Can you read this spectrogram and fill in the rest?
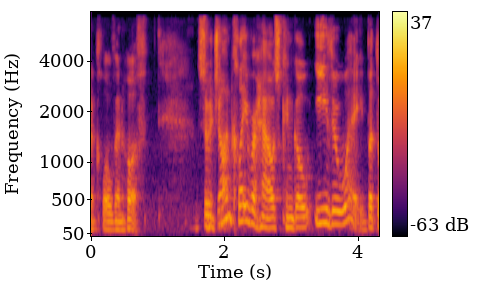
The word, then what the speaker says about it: Claverhouse: And I looked at the word Claverhouse. And the reason I'm pronouncing it that way is because clave is the past tense of the verb cleave.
